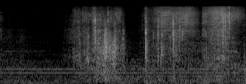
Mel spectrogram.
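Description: Glossy paper of a sale flyer rustling as a page is turned and pressed flat by hand, starting a little under a second in, with a short crisp snap of paper partway through.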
